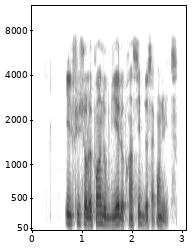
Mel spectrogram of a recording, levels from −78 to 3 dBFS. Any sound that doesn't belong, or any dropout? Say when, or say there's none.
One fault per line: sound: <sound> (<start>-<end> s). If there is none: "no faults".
no faults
